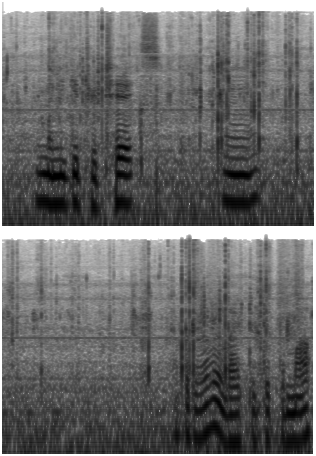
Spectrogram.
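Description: A raccoon crunches dry pet food.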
